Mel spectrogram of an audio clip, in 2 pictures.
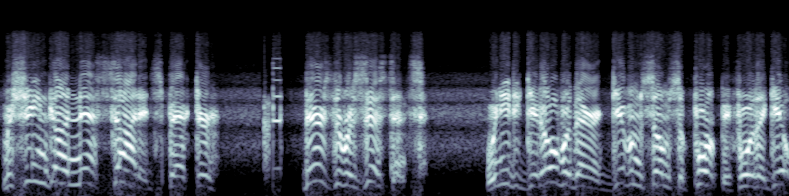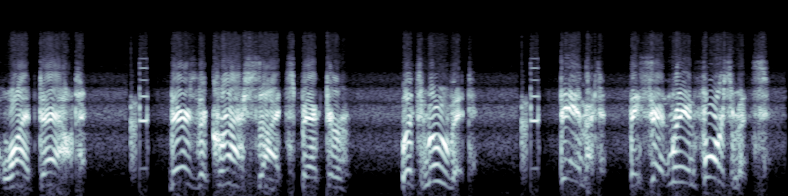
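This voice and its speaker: An actor playing a brash, wisecracking American military commando in a video game, with clipped, gung-ho tactical talk and wry slang. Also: male voice, very high-pitched, sharp tone, distant mic, a little hiss or hum, full character voice, poor audio. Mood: alarmed, barking. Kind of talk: video game voice acting, tactical battlefield barks.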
